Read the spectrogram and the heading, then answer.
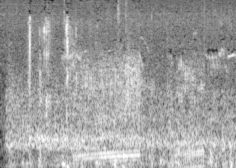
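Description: A steady, buzzing engine drone of a plane in a video game where the player jumps between planes, holding at an even loudness through the whole moment with a faint wavering pitch and no voices.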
